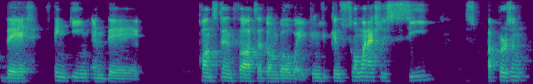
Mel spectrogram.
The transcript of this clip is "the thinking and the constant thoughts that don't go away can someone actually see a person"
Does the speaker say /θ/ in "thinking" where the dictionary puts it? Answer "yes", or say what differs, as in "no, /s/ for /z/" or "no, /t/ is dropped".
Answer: yes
